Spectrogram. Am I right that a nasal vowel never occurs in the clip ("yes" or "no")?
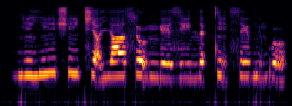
no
